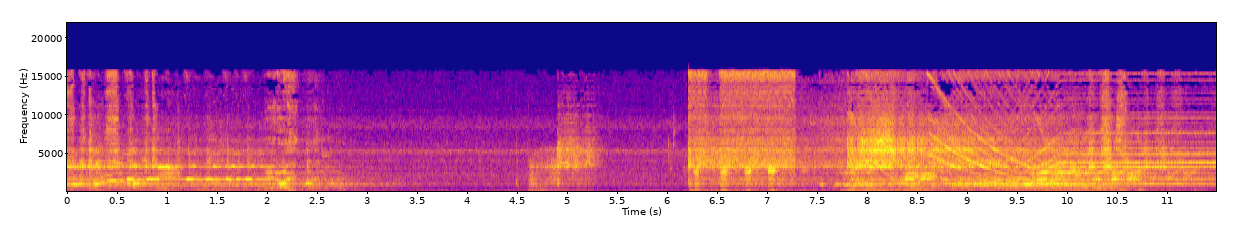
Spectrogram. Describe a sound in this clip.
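Slot machine reels spin and stop with clicks.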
